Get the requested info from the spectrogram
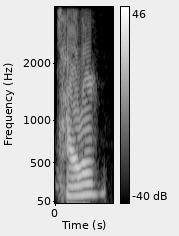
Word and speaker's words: Tyler: Okay, my name is Tyler, T-Y-L-E-R, and I'm calling with Cardiff. It's spelled C-A-R-D-I-F-F, as in Frank.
